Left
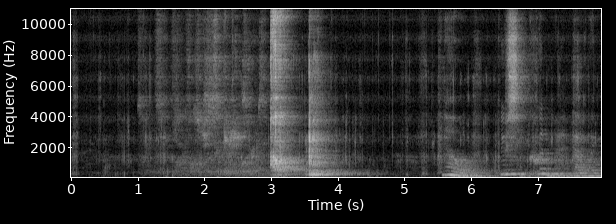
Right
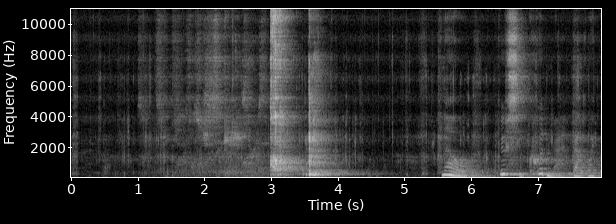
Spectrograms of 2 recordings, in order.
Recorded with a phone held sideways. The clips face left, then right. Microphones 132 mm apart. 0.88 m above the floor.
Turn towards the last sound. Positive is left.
turn(degrees=-55)  # may be behind; listen again after turning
